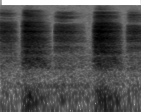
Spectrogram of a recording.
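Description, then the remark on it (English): A person imitates a friend's heavy, loud breathing through the mouth: two strong, breathy inhale-exhale cycles in a steady rhythm, airy with no words spoken. “So, it was a little while ago, but one of my friends, I'm not sure if she was sick or anything, but she was just a mouth breather and she breathed with her mouth like this.”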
